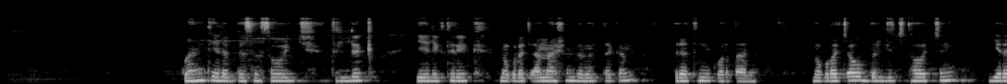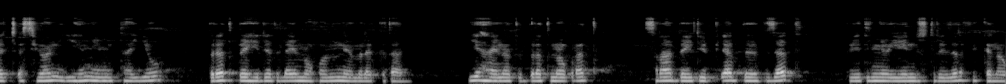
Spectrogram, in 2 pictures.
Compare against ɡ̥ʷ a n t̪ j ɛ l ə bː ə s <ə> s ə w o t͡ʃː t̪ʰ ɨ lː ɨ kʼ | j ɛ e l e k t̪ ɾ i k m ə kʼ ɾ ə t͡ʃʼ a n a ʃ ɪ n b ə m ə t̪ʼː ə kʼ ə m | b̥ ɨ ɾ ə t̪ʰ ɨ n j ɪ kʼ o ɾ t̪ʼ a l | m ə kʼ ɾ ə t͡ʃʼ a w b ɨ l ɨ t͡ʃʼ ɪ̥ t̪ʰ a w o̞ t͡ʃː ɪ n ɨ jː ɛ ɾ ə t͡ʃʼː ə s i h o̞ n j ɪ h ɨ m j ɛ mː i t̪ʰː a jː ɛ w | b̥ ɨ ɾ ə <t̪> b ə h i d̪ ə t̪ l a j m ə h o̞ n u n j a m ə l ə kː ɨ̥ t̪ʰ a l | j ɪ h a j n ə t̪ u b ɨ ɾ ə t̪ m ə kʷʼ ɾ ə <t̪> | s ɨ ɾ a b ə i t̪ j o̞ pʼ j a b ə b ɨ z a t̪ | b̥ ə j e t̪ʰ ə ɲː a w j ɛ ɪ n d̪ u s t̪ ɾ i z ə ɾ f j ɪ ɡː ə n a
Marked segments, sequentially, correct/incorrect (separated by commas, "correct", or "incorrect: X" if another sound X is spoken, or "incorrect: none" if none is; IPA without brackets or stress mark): correct, correct, incorrect: t̪ʼ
